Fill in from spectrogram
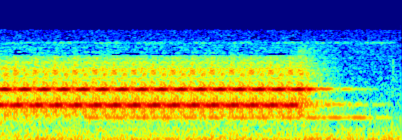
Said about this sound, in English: To me, it was silence and beauty unmatched. The phone began ringing.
